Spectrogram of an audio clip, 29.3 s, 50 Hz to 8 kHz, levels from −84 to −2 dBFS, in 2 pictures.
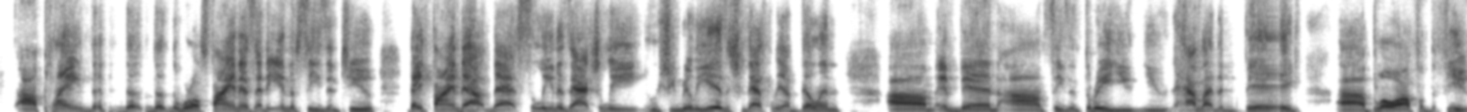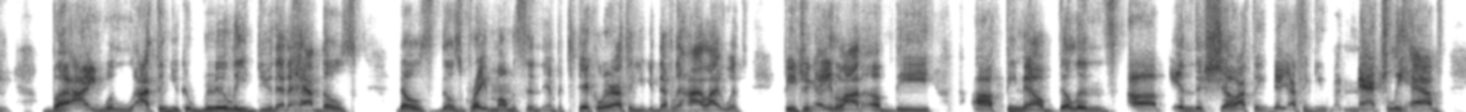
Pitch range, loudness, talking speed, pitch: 110-120 Hz, -22 LUFS, 190 wpm, 115 Hz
